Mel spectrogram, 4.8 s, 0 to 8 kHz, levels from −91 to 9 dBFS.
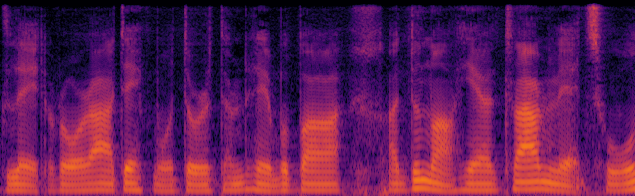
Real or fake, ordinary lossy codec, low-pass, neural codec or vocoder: fake; none; 7.2 kHz; codec, 16 kHz, 0.5 kbps, FunCodec, trained on LibriTTS, 25 frames a second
